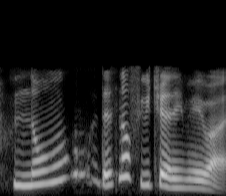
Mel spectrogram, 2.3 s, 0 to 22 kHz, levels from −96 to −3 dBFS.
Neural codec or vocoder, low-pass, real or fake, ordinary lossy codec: codec, 16 kHz, 2 kbps, X-Codec, WavLM features, trained on Multilingual LibriSpeech; 5.4 kHz; fake; none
